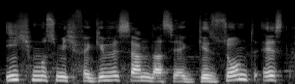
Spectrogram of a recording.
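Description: A man in his forties, a fitness coach, explains earnestly to camera with hesitant, pause-filled phrasing. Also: high voice, mellow. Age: 40s. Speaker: fitness coach and gym owner. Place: small indoor office.

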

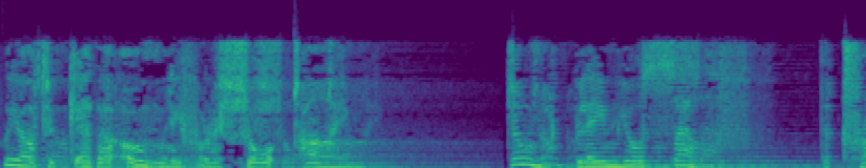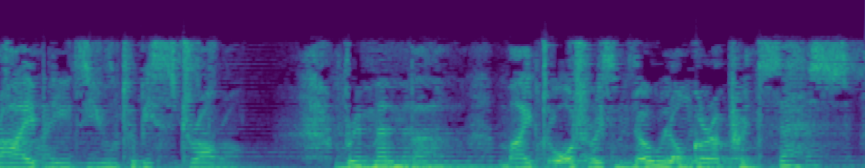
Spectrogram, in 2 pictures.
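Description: A woman voicing the spirit of a dying queen mother who speaks gently to her daughter. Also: mid-range voice, takes it slowly, faint music behind, close to an everyday voice. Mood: tender. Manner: gentle, soothing. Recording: dull lo-fi audio with long reverb.

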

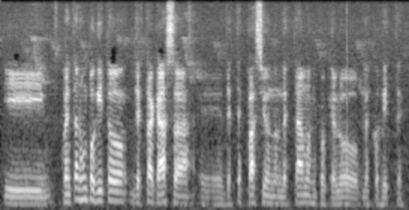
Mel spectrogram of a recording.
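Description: A man in his fifties asking interview questions in a measured way, recorded with a lapel mic on an outdoor patio. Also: fairly low pitch.

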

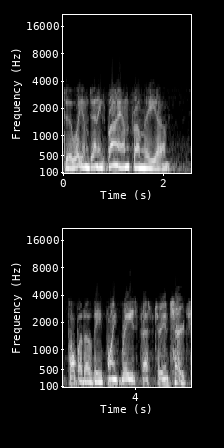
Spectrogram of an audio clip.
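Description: An older man, a former radio announcer, recounting memories in a halting, measured way. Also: on the low side, vocal fry, slight background noise. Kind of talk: recounting reminiscences. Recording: thin phone-like archival radio recording.

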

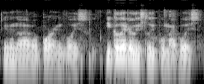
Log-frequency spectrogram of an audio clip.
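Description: A young man casually commenting on a racing game, excitable and rambling with lots of fillers and laughs. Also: deep voice, fast, slightly rough, lo-fi sound. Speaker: gaming YouTuber.

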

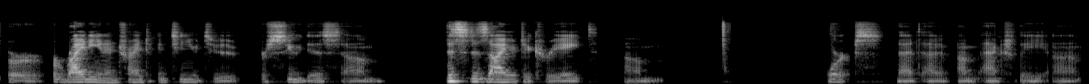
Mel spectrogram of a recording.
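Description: Gravelly bright-toned man musing aloud. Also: medium pitch, rough recording. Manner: thoughtful, halting, many ums and restarts. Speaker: podcast host. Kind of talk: reflective solo podcast monologue.

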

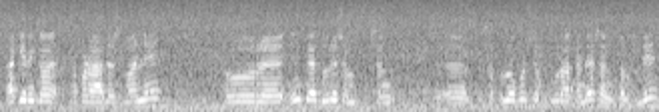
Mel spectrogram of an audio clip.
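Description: A man, giving explanatory interview answers in a halting way, often correcting his words. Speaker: interview guest, contest organiser. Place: seated outdoors in front of banners. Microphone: handheld news microphone held to him. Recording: noisy outdoor sound, idling vehicle rumble.

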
